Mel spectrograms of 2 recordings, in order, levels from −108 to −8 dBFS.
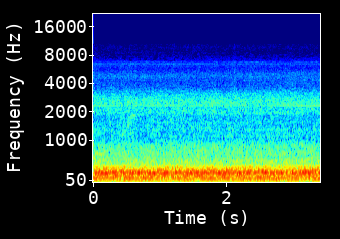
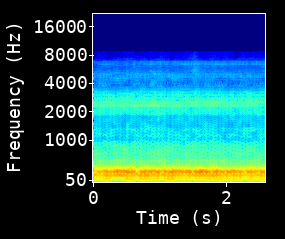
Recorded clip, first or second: first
